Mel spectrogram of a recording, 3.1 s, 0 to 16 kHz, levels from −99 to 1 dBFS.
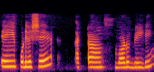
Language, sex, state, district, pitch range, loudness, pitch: Bengali, female, West Bengal, Dakshin Dinajpur, 240-285 Hz, -16 LUFS, 260 Hz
